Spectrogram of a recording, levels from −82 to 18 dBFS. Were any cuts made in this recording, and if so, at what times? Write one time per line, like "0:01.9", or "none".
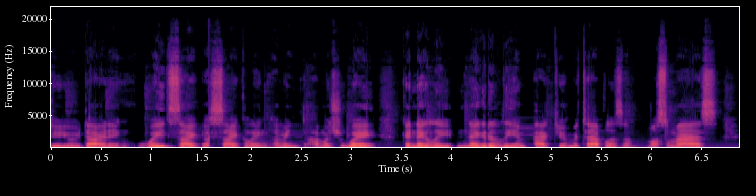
none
